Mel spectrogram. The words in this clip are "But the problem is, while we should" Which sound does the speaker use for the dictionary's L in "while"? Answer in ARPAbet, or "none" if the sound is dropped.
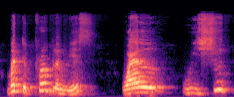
L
